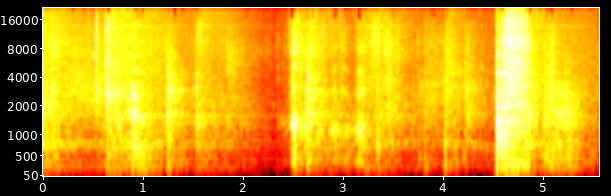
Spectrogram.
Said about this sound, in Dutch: Even een slokje.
